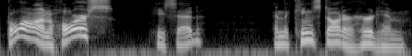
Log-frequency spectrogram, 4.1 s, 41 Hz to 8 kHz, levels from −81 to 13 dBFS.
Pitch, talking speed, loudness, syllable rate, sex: 155 Hz, 160 wpm, -17 LUFS, 4.4 syllables/s, male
